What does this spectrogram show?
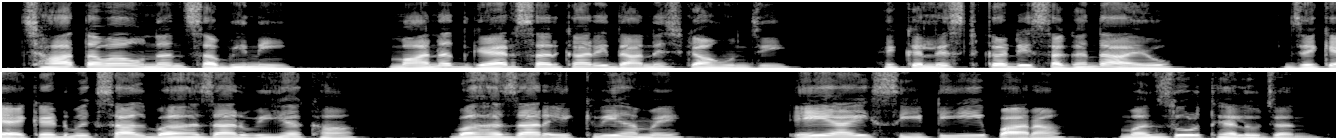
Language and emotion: Sindhi, neutral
